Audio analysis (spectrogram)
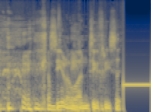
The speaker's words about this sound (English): Do you want us to beep over the top of that? Maybe give the first three digits and beep the rest?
